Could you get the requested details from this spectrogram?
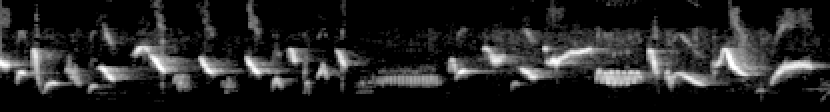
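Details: Young canaries are meant to copy this repeated master song: quick high chirped phrases, a low buzzy rolled note near the second mark, then fast sliding whistles resuming until the end.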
